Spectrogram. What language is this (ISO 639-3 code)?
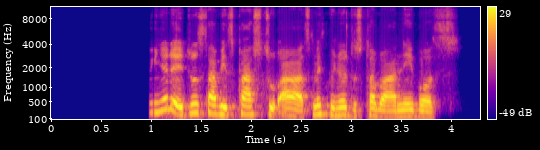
pcm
